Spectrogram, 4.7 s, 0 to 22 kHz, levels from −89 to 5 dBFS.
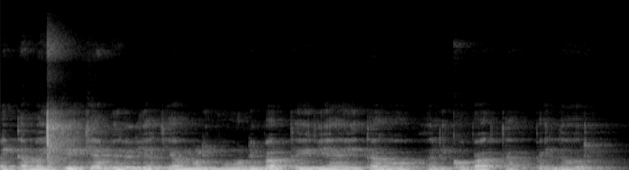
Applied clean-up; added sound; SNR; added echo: none; none; none; reverberation time 0.7 s.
